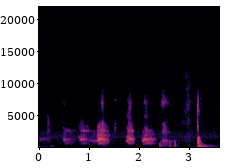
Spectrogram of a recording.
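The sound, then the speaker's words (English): A dog barks in a quick series of about eight sharp, yappy barks, with the last bark loudest and harshest. No one speaks. “I hear a dog.”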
